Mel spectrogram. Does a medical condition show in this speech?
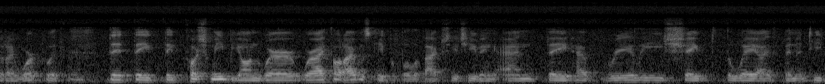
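No.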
